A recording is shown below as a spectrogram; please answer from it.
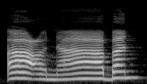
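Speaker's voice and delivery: very slow, with "ना" drawn out; stretched recitation. Shown as a demonstration. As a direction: draw both syllables out long. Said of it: "गुन्ना नहीं किया". ("आ ना" बहुत खींचकर)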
